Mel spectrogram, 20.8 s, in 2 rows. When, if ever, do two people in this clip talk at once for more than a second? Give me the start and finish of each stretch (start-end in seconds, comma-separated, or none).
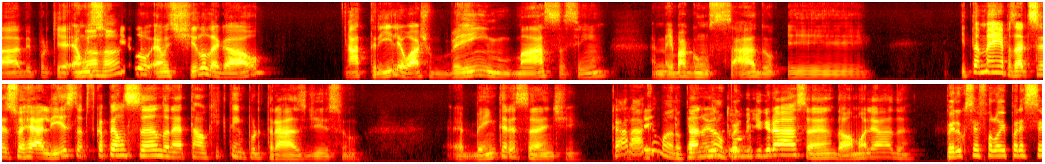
16.6-17.9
